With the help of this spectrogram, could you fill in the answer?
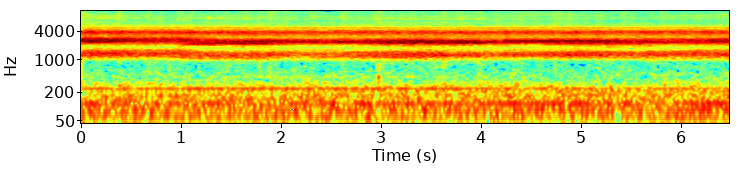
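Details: Dense chorus of many frogs in the rain: steady, unbroken trilling in layered high bands with no pauses, above a constant low rumble of rainfall.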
